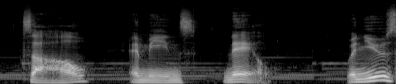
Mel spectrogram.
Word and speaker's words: 爪: of grabbing on to something this character is pronounced tsao and means nail when used as part of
